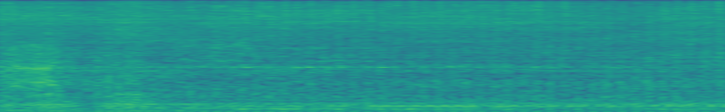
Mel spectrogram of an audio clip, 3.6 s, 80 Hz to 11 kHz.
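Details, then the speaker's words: Fully restored 34-year-old 1990 Suzuki DR650 R Dakar, not yet warm: loud, even single-cylinder thump at a fast idle with a mellow, inoffensive muffler note and no rattles or ticks; normal running. "that muffle is not offensive either sound ah it's good"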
